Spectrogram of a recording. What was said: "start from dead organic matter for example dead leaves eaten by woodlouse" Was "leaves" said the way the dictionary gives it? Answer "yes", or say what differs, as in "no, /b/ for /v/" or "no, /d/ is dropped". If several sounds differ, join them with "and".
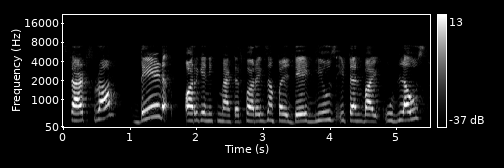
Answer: no, /v/ is dropped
